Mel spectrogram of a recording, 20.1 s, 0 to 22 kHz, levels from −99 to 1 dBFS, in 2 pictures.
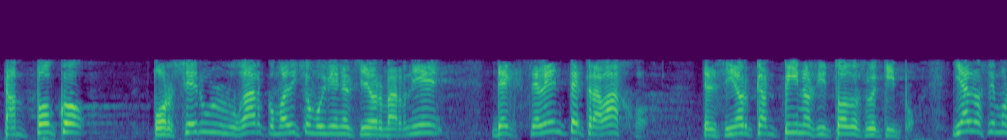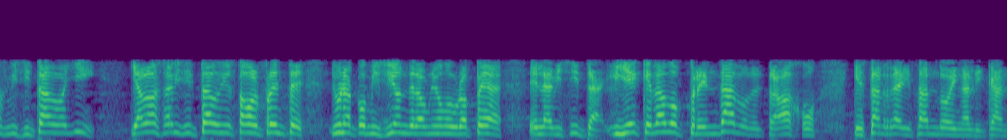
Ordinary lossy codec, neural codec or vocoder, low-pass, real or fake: none; codec, 16 kHz, 8 kbps, FreqCodec, larger model; 3.6 kHz; fake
